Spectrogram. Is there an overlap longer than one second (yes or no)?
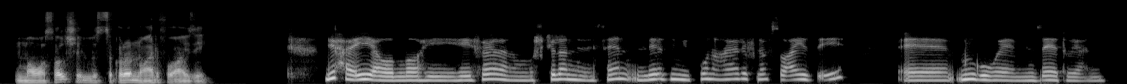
no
